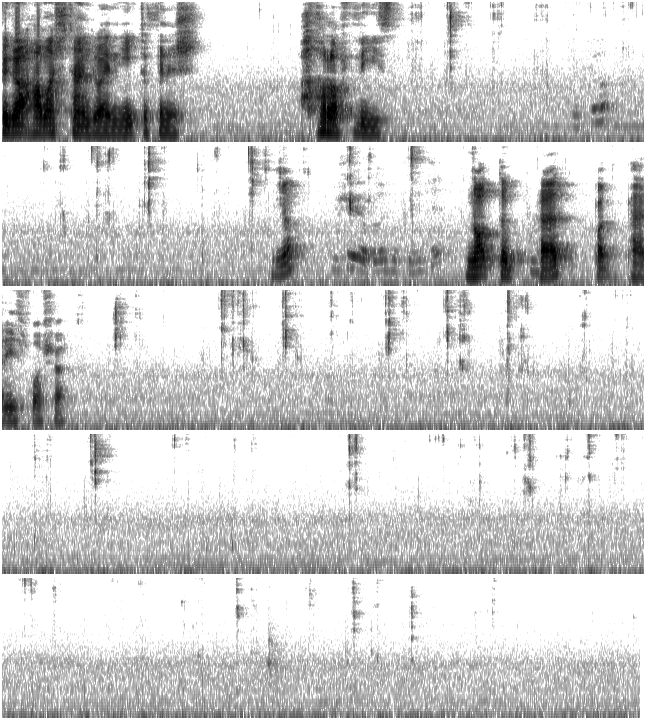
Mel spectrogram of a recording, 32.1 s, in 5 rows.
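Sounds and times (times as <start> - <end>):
closed mouth chewing: 3.9 - 9.6, 13.5 - 30.8.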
